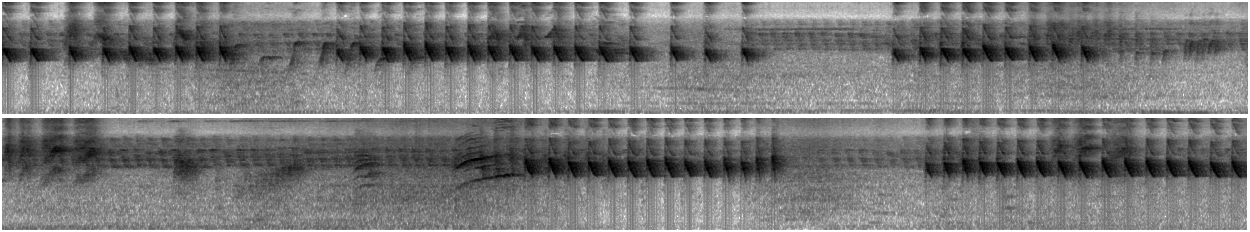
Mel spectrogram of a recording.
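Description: A white-eye sings bursts of rapid, high chirping notes, repeated in runs separated by brief pauses.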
